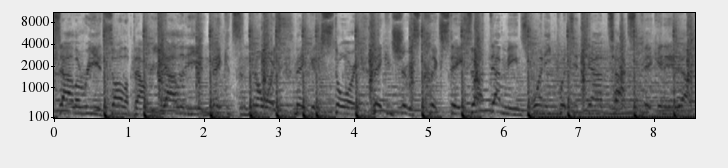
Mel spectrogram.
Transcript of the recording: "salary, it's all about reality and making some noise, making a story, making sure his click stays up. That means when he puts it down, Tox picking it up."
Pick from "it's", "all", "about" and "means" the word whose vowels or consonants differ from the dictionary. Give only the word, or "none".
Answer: none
